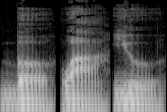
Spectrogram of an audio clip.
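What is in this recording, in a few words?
"bowayu", concatenated syllables; Affixing experiment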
